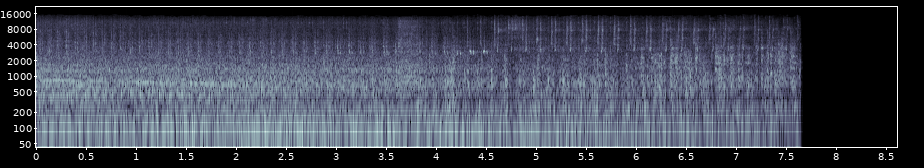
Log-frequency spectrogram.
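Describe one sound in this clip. An old tractor engine chugs loudly and rhythmically close by.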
